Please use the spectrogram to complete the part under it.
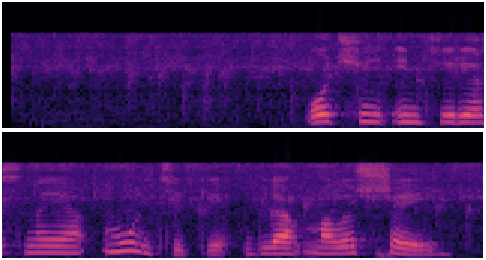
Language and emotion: Russian, neutral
